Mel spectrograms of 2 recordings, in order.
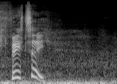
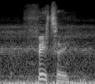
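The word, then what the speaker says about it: Footdee: But apparently, the local Scots call it Fitty.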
